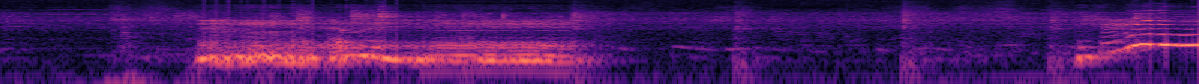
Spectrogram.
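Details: A happy Alaskan Malamute greets someone who has just arrived with a drawn-out, wavering woo-woo that ends in a rising whine.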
